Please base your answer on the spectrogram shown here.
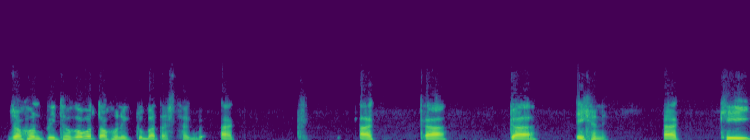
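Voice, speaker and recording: A man teaching Quran recitation in a recorded lesson. He demonstrates letter sounds slowly, one syllable at a time. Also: fairly high pitch, no room sound. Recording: tinny phone-like dry sound.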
